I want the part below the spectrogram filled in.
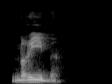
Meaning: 1. crumb (of bread) 2. scrap, bit
- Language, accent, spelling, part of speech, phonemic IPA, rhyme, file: French, France, bribe, noun, /bʁib/, -ib, LL-Q150 (fra)-bribe.wav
